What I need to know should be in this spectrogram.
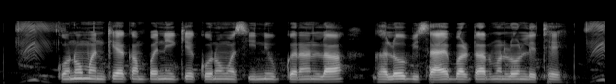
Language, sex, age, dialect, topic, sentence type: Chhattisgarhi, male, 18-24, Western/Budati/Khatahi, banking, statement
